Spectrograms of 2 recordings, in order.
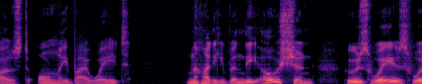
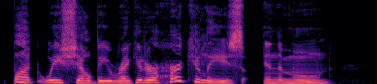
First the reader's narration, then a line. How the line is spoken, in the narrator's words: exclaimed Michel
